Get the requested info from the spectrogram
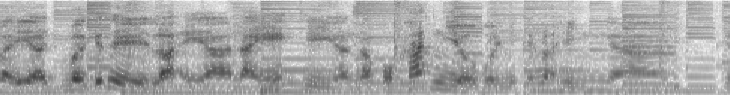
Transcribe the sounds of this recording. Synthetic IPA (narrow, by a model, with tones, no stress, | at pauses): və̰˧˨jːvəː˨˩jkaː˨˦jt̪ʰe˨˩lwa̰ː˧˨jaː˨˩na˨˩jʔə˨˦jt̪ʰi˨˩aː˨˩nɔ˨˦kɔ˨˦xaː˦˥k̚ɲi˨˩əwvəː˨˦jɲɨ̰˧˥ŋkaː˨˦jlwa̰ː˧˨jhï˨˩ŋ̟aː˨˩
